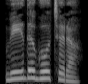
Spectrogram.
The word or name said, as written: ವೇದಗೋಚರ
